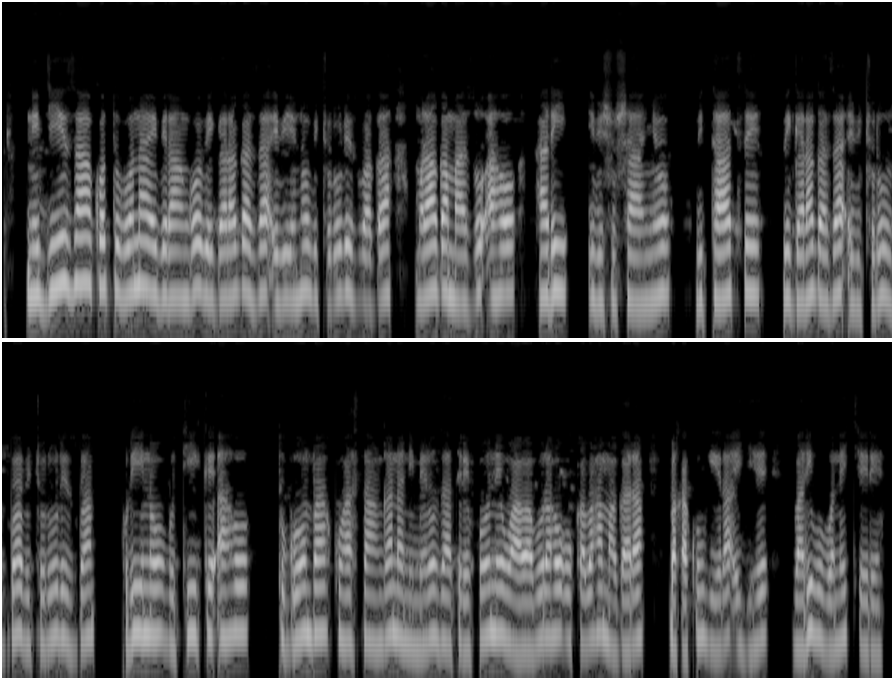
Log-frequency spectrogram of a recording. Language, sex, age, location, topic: Kinyarwanda, female, 25-35, Musanze, finance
